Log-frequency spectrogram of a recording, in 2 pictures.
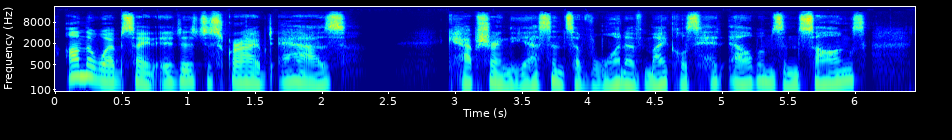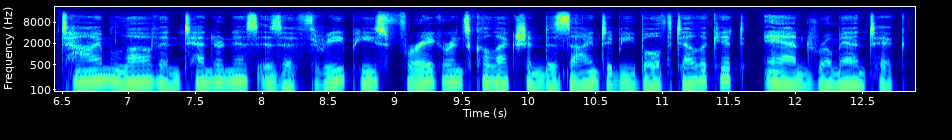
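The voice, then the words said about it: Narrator voice. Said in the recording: “do my central narrator voice because I can't speak in my normal tone”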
